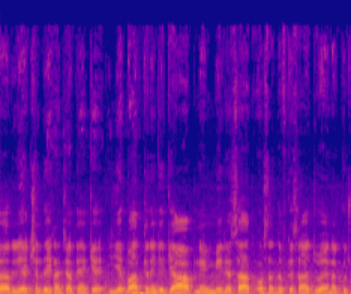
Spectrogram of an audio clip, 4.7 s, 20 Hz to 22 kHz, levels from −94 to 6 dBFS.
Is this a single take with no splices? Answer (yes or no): yes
